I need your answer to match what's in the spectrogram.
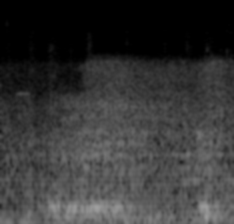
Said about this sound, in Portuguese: A moto de novo. A moto de novo. Caraca, esse tá cortando, hein? Caralho, por que tipo, tu passa tanta moto aí na frente, cara?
